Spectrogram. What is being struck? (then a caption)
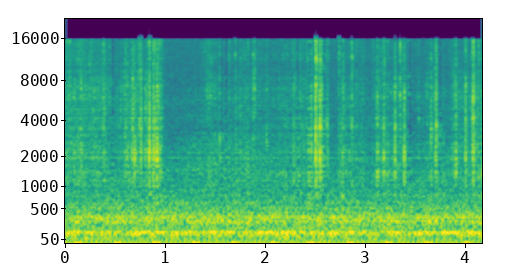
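Fabric bag covered in plastic sequins. Long glitter nails scratch across a flat fabric bag covered in reversible blue plastic sequins, flipping them. This makes bursts of bright, crackly clicking and rustling over a steady low hum.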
